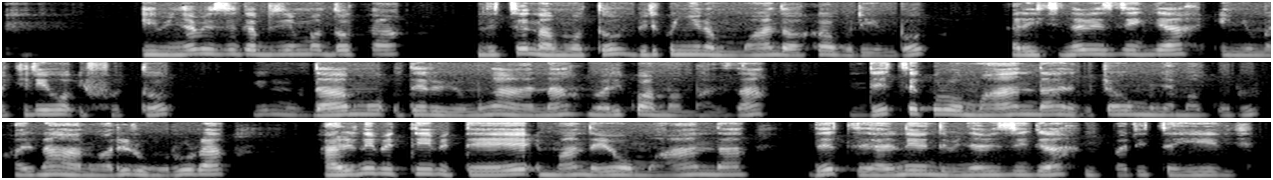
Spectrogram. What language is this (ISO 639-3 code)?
kin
